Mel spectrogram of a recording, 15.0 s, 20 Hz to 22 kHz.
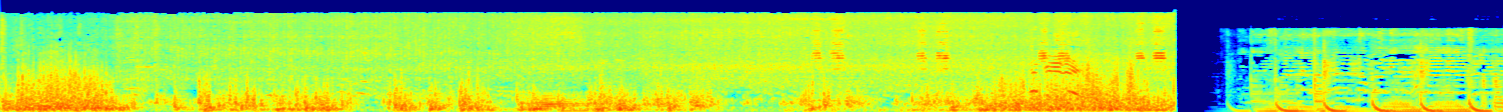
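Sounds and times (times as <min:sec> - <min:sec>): car engines running: 0:00.0 - 0:11.8
people's voices: 0:00.3 - 0:11.5.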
